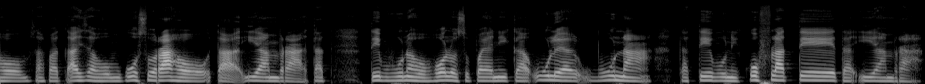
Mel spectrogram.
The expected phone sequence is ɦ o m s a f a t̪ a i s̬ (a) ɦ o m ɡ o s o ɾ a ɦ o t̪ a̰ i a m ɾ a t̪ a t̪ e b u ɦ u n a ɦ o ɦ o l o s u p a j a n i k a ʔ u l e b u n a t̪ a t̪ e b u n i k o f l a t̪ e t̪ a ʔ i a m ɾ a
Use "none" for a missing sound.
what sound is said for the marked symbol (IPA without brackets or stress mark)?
a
